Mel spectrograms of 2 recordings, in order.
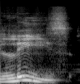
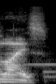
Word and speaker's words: Lees: Oh, sorry, Lees. Lees. Not lies.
